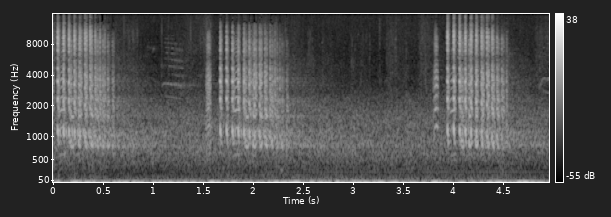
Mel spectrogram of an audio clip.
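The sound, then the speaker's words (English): Mississippi sandhill cranes in wet pine savannas near the Gulf Coast give three loud bursts of rolling, rattling bugle calls, each a second or less, with short gaps of quiet between them and no voices. “On more than one morning, I've heard the arrival of these cranes, the slap of their substantial wings, and the echo of their almost prehistoric calls across the wet pine savannas near the Gulf Coast.”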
